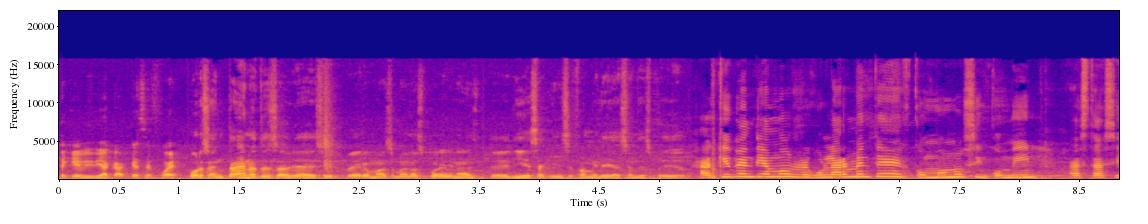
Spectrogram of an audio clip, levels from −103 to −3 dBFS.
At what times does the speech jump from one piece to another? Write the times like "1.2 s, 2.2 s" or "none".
1.0 s, 3.5 s, 5.2 s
